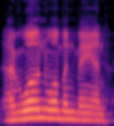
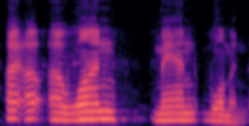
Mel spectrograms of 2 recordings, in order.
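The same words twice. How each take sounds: First: Correcting himself with a laugh. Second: Said in the usual way. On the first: Real, not acted. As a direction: laugh through the fix. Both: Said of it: "gender confusion".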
